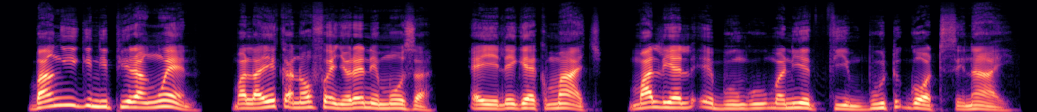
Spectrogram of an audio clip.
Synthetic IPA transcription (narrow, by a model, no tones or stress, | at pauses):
baŋiɡinipjeɾaŋwɛn | malaɪkanɔfwɛɲɔɾɛnɪmʊs̬a̰ | ɛjɪlɪɡɛkmat͡ʃ | malɪɛlebuŋɡumanjet̪imbutɡɔtsɪnaɪ̰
